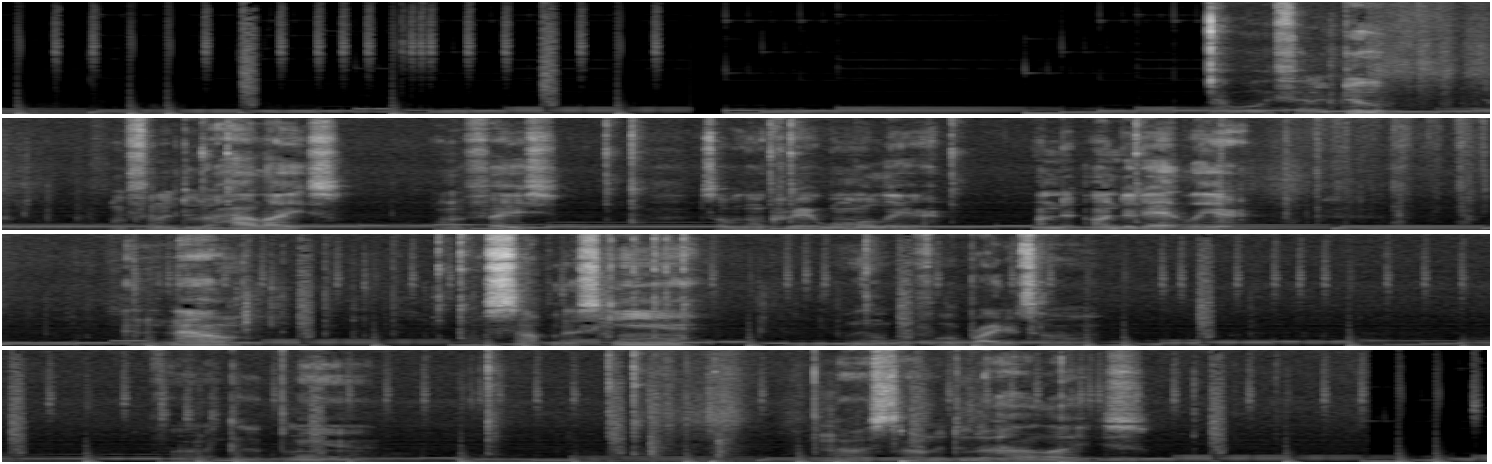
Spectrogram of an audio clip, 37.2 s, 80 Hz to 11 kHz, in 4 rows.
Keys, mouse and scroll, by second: 0.3-1.9 typing, 0.7 click, 1.4 click, 2.1-3.6 drag, 3.7 click, 4.5 click, 4.8 -, 4.9 =, 5.0 click, 5.5 =, 5.7 click, 6.5 -, 6.8 scroll down 1, 6.8 =, 6.9 click, 7.3 -, 10.5 click, 13.0-14.2 drag, 15.2-16.3 drag, 19.8 =, 21.2 click, 22.5 click, 23.9-30.9 drag, 31.6 click, 33.1 click, 34.8-37.1 drag.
